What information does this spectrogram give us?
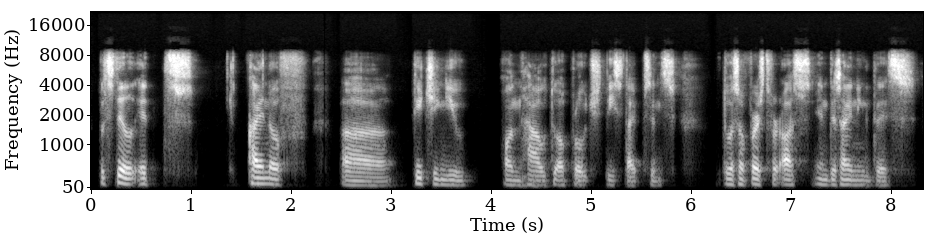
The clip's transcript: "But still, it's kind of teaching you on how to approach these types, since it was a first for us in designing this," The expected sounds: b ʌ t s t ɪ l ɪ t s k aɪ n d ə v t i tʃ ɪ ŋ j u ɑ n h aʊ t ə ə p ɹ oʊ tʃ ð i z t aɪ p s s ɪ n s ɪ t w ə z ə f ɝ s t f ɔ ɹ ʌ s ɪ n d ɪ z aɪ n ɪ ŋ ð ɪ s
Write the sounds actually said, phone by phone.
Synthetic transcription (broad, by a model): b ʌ t s t ɪ l ɪ t s k aɪ n d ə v t i tʃ ɪ ŋ j u ɑ n h aʊ t ə ə p ɹ oʊ tʃ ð i s t aɪ p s s ɪ n s ɪ t w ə s ə f ɝ s t f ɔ ɹ ʌ s ɪ n d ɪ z aɪ n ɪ ŋ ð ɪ s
